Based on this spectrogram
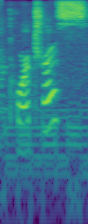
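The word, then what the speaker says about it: Poitras: Well, I had Frederick Weissman and then also Laura Portress. Oh, yeah. That's how it's pronounced.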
